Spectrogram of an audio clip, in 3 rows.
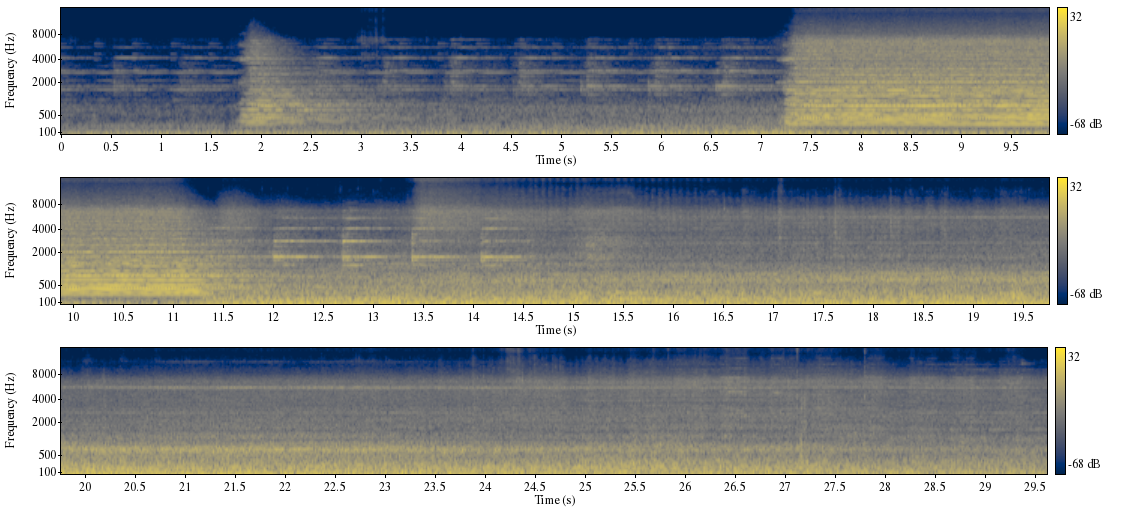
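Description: Grade-crossing bell ringing as a freight train approaches. The lead locomotive, a Norfolk Southern GE ES44AC diesel, sounds its horn in a short blast about two seconds in, then a long blast from about seven to eleven seconds. The locomotives then pass with a loud low rumble, followed by the steady rolling noise of loaded ethanol tank cars on the rails.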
